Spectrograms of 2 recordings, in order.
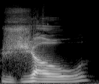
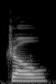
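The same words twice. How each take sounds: First: The first consonant is plain, tongue not curled. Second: The first consonant is retroflex, tongue curled back. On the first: The speaker calls it wrong. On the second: The speaker calls it right. "Your tongue curls back. It's like a spicy J"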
